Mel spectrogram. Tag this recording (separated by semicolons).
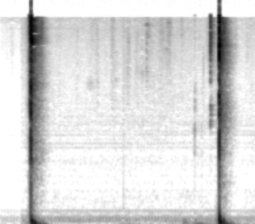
Hit; Slap; Punch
